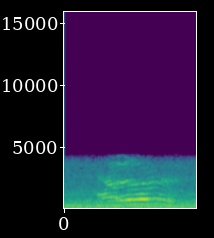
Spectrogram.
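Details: Mico, an 18-year-old domestic cat, mostly blind and chubby, who loves carrying his toy mouse, gives a single drawn-out meow that rises slightly and falls, with clear harmonic bands, indoors in a quiet room.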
